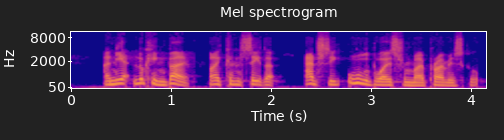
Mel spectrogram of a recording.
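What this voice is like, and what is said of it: Middle-class English accent. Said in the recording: “as you can tell from my accent, I'm very kind of middle class”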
